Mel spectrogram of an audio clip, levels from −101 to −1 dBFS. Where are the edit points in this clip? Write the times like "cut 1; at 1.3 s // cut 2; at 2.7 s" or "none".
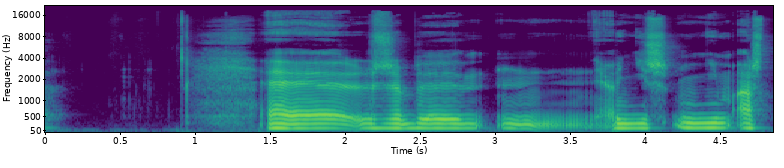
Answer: cut 1; at 3.8 s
